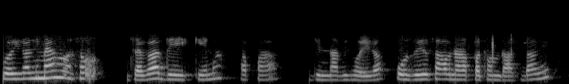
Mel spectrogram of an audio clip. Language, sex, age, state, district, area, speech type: Punjabi, female, 30-45, Punjab, Rupnagar, rural, conversation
